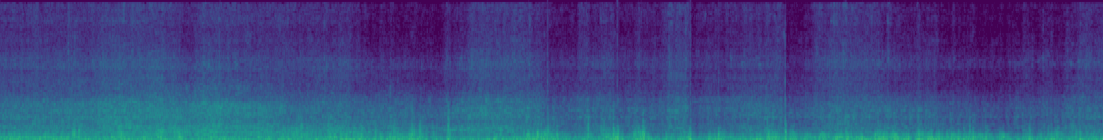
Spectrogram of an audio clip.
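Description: Wind roars and buffets loudly against the microphone.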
